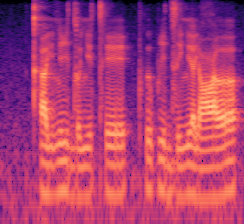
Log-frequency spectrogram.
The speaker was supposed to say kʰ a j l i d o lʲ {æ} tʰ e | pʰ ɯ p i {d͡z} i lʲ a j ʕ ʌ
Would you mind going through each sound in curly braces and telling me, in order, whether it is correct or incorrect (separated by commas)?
incorrect, correct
